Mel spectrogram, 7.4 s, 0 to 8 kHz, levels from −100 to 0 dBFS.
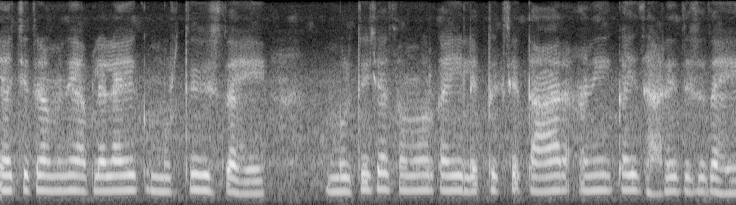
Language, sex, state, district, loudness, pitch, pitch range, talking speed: Marathi, female, Maharashtra, Aurangabad, -17 LUFS, 215 Hz, 205-220 Hz, 140 wpm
